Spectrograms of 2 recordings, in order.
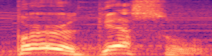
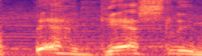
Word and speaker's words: Per Gessle: O Per Gessle então, aliás, é, fazendo aqui um parênteses, é assim mesmo que se pronuncia o nome dele. Eu já vi muitos jornalistas pronunciando o seu nome como se ele fosse inglês, tipo Per Gessle. Mas na verdade, a gente fala como se, como se escreve, é Per Gessle mesmo, a maneira correta de pronunciar o seu nome.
